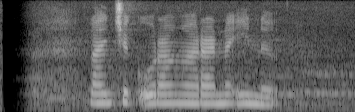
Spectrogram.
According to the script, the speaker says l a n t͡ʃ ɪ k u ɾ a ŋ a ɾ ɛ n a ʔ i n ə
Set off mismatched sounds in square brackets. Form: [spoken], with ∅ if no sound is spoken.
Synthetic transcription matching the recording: l a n t͡ʃ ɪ k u ɾ a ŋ a ɾ [a] n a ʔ i n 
